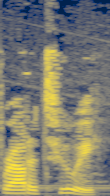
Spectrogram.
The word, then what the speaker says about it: ratatouille: mind that's the thing I can never find ratatouille ratatouille II not really but English people struggle with a sound Hill in French it's really pronounced ratatouille well that's the closest I can do haha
